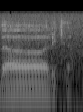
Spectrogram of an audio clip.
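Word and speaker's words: ذلك: Zalike en başındaki da'dan sonra aslında met harfi görünemiyor ama uzatıyorsun. Hayırdır? Gizli elif harfi. Zalike.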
